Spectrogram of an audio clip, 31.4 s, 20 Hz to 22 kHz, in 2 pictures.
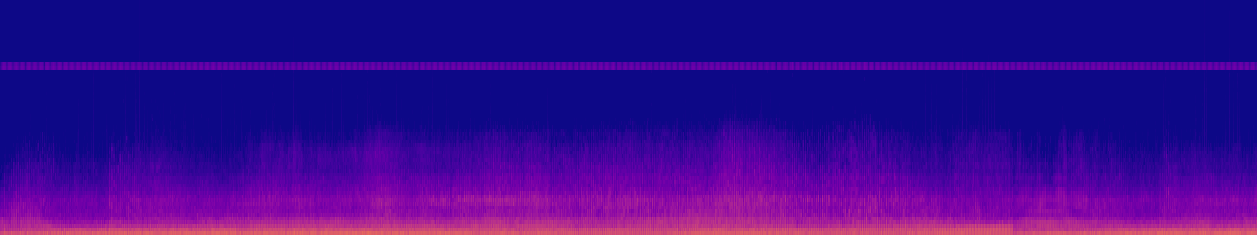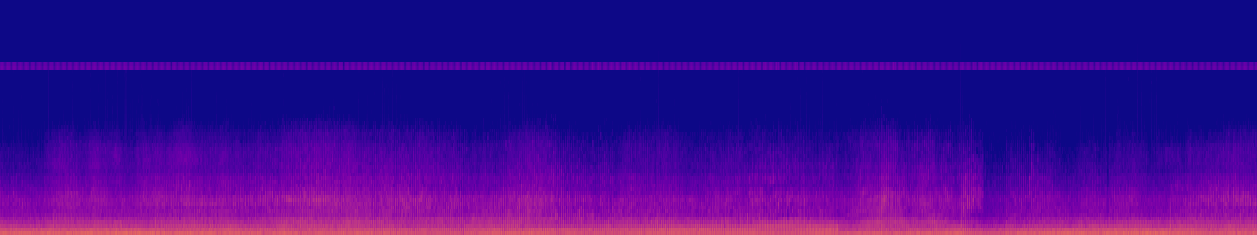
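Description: Racing go-kart engines buzzing continuously, their pitch rising and falling over and over as the karts accelerate down the straights and back off into the corners. The sound changes abruptly about 13 seconds in and again about 26 seconds in.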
